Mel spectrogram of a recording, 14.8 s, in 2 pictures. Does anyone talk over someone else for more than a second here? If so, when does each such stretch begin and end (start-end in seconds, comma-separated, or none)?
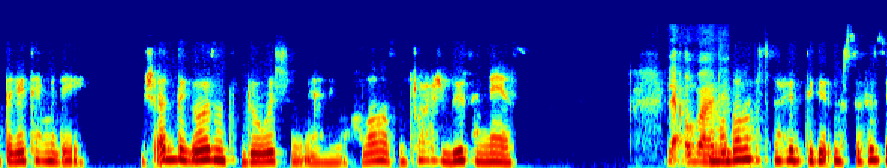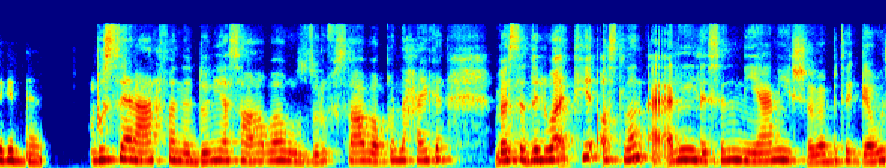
none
